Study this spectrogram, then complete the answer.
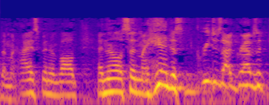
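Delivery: ordinary delivery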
